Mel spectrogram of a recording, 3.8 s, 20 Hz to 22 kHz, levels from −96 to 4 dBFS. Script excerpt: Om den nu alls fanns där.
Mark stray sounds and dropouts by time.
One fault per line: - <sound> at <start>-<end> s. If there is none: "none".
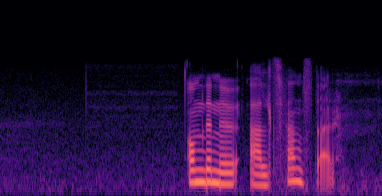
none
